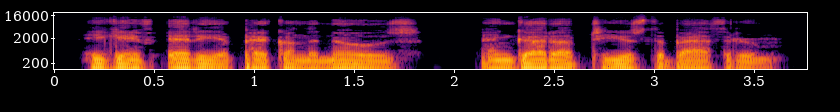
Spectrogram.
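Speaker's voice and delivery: usual speaking voice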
